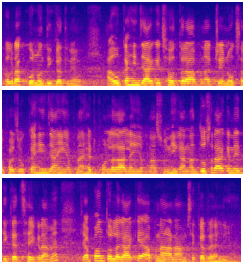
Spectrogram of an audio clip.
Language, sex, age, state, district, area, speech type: Maithili, male, 30-45, Bihar, Purnia, urban, spontaneous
